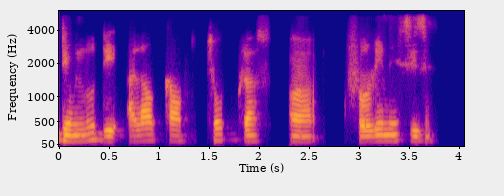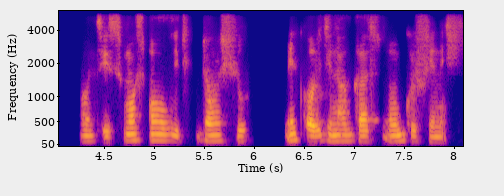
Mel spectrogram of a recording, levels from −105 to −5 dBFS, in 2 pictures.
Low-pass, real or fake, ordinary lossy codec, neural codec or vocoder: 5.4 kHz; fake; none; codec, 16 kHz, 2 kbps, X-Codec, HuBERT features, trained on general audio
